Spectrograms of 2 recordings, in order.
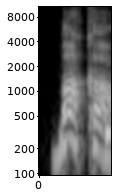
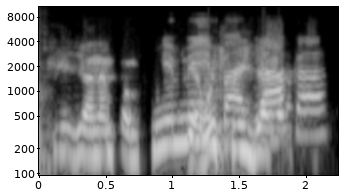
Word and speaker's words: Baka: Baka. Baka. Do you mean Bayaka? No. Baka. The baka. Try. Baka. Baka. B. Spell it.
